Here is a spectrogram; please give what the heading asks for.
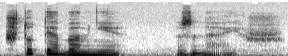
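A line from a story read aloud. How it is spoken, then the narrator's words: Quiet. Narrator (Russian): Ольга тихо сказала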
